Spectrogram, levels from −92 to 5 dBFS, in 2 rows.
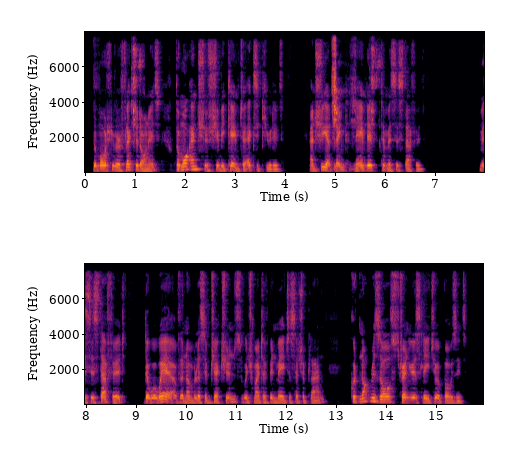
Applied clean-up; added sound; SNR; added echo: neural mask model DeepFilterNet 3.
